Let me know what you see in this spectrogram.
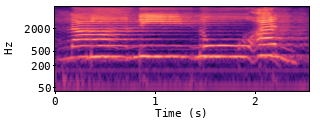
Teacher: antara pucuk lidah dan gusinya dua gigi depan bagian atas. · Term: nun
